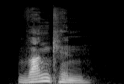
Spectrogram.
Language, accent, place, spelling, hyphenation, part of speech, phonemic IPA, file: German, Germany, Berlin, wanken, wan‧ken, verb, /ˈvaŋkən/, De-wanken.ogg
- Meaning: 1. to sway, waver (swing slowly, usually such that there is danger of fall or collapse) 2. to stagger, totter, reel (walk swayingly)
